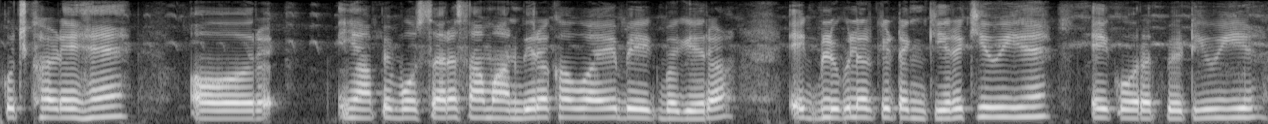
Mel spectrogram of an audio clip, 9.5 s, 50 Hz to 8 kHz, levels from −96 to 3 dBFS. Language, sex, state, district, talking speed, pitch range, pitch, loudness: Hindi, female, Rajasthan, Jaipur, 175 wpm, 205-220 Hz, 215 Hz, -14 LUFS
